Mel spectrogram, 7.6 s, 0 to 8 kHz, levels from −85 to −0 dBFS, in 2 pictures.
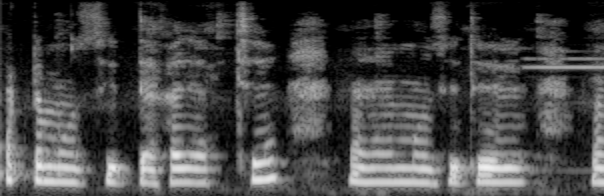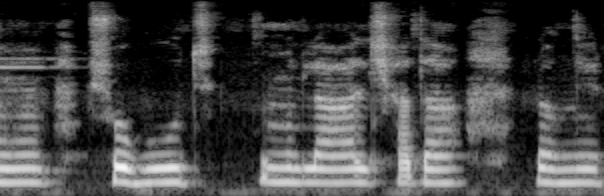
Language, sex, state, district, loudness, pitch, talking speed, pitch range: Bengali, female, Jharkhand, Sahebganj, -17 LUFS, 215 Hz, 105 wpm, 210-220 Hz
